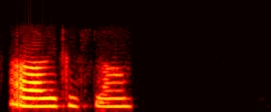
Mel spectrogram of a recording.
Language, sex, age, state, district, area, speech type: Kashmiri, female, 30-45, Jammu and Kashmir, Bandipora, rural, conversation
